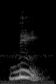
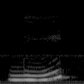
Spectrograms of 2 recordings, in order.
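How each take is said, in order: First: The pitch falls sharply from high to low. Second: The pitch rises from middle to high. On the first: "the fourth tone, uh, the slanted down one" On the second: "the slanted upwards tone"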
